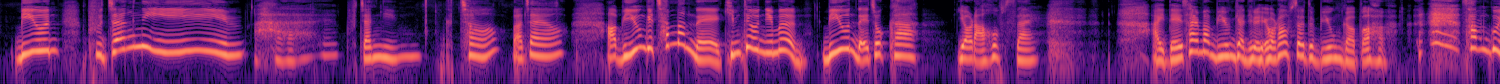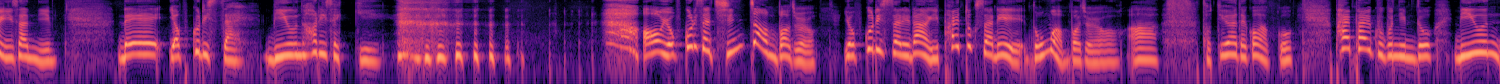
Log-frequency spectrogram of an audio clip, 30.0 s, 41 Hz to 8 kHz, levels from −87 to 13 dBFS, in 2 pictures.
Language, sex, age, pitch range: Korean, female, 20-39, 195-285 Hz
